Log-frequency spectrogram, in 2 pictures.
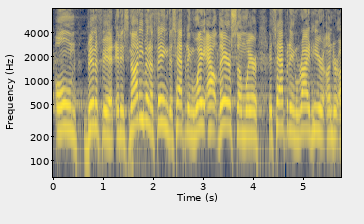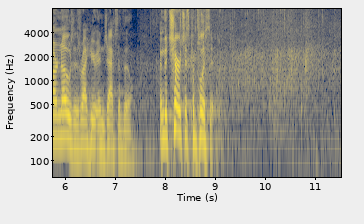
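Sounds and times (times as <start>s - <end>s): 
speech: 0.1s - 9.2s
sparse sputtering applause from church audience: 9.0s - 11.5s.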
